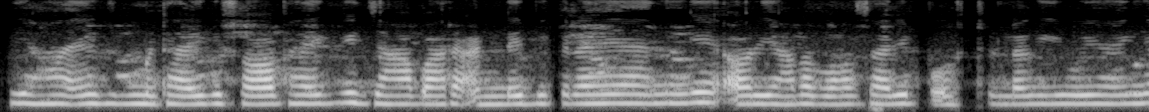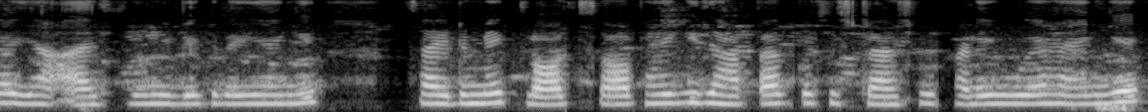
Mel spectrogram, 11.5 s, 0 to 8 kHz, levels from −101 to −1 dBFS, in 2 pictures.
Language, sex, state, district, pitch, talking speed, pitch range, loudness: Hindi, female, Andhra Pradesh, Chittoor, 230 Hz, 45 wpm, 225-240 Hz, -24 LUFS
